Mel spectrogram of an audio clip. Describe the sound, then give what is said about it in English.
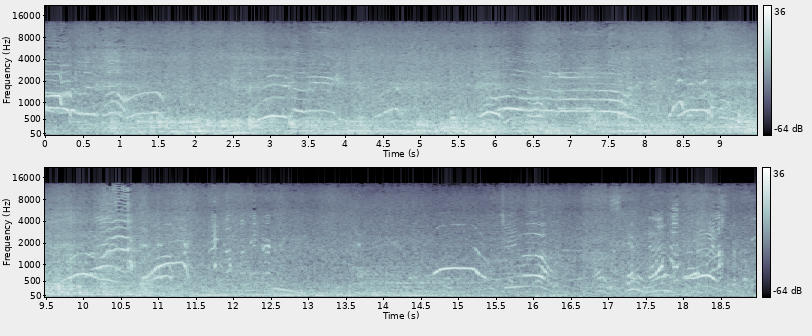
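Water splashes and sloshes steadily for the whole stretch, loud, on a raft ride spinning down its first drop, with wind buffeting and people's voices shouting and calling out over the noise. “Doesn't taste good, this water.”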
